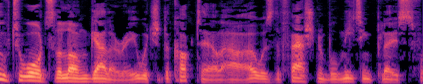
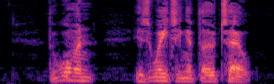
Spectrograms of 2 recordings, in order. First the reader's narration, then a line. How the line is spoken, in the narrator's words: he whispered huskily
